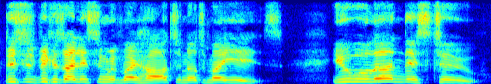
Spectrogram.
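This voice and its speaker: A man's voice: very high voice, normal speed, voice pushed up. A man voicing a serene, learned old monk teacher who explains things formally. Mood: serene, explanatory.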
